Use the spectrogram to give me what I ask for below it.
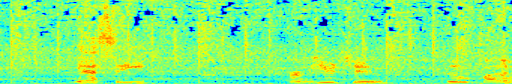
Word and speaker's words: Yessi: this tiny picture, but Yessi on here, Y-E-S-S-I, I have a student who has a name very similar, but it's pronounced like Mike Tyson would pronounce Yessi. So Yessi? Yethi.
